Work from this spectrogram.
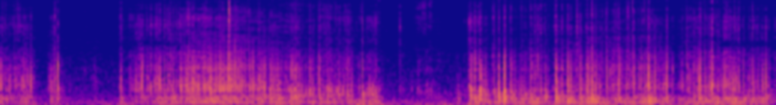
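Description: Two thin metal sticks scratch and tap the white fine-grit side of a rectangular foot file with a foam core. The result is dense, gritty scraping with a low, muffled body and crisp ticks, broken by brief quieter pauses before the scratching resumes.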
